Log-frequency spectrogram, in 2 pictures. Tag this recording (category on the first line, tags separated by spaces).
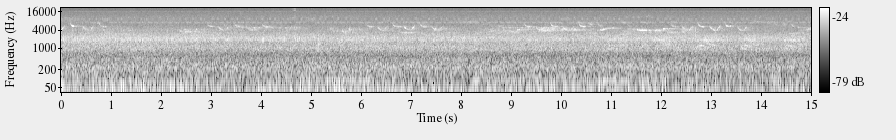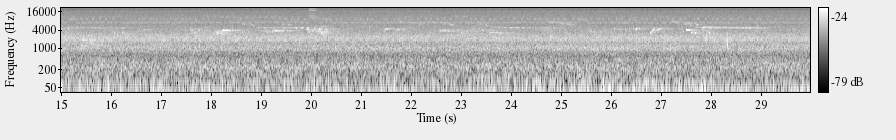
Soundscapes > Nature
nature natural-soundscape artistic-intervention alice-holt-forest soundscape field-recording sound-installation weather-data phenological-recording Dendrophone raspberry-pi modified-soundscape data-to-sound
